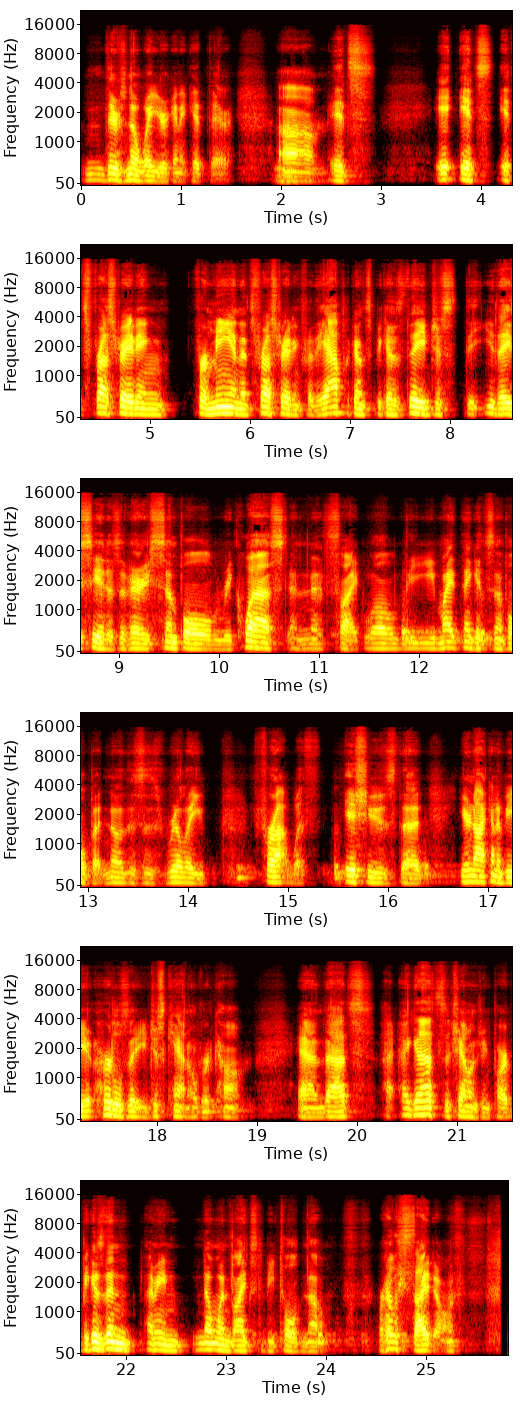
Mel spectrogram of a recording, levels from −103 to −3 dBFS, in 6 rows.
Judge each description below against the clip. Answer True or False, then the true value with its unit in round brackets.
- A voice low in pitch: True (120 Hz)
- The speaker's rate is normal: True (195 wpm)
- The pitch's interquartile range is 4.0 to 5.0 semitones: False (3.0 semitones)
